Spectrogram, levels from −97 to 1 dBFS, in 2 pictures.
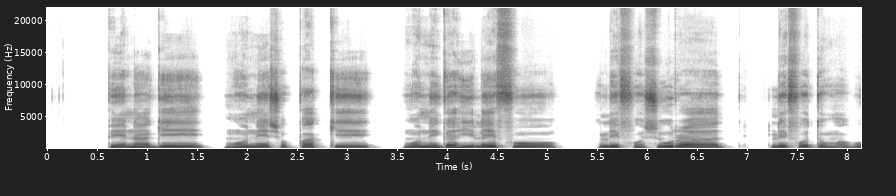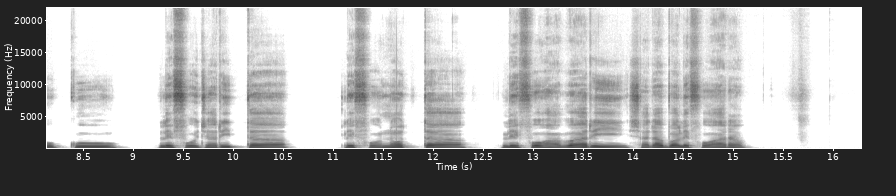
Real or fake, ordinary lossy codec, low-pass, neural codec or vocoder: real; none; none; none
